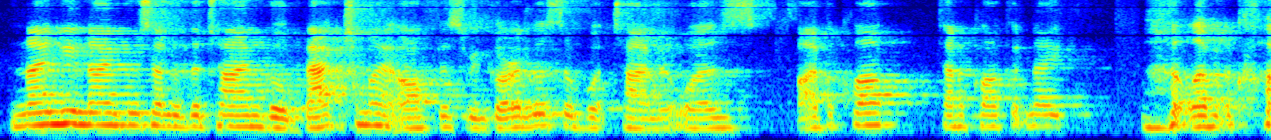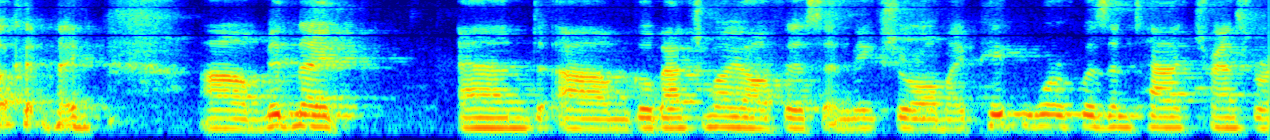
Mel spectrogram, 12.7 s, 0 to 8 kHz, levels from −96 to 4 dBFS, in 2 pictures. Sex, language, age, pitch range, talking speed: female, English, 30-49, 165-200 Hz, 200 wpm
